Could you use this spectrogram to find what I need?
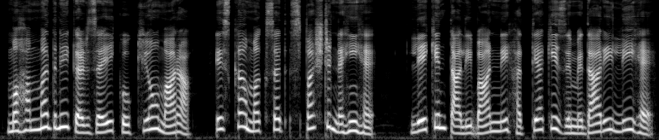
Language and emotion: Hindi, neutral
